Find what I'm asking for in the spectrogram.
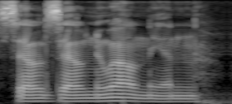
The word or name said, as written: selzelnualnian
